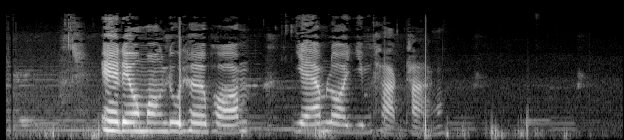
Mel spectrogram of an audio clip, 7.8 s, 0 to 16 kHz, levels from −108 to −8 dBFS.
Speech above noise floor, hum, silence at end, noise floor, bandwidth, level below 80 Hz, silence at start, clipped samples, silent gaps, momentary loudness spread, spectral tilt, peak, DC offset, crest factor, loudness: 49 dB; none; 1.65 s; -72 dBFS; 10.5 kHz; -68 dBFS; 0.25 s; under 0.1%; none; 26 LU; -4 dB/octave; -4 dBFS; under 0.1%; 22 dB; -22 LUFS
